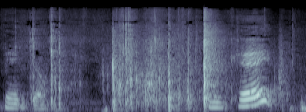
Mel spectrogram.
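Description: A sheet of paper rustles close by.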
